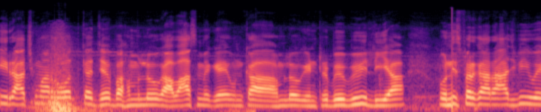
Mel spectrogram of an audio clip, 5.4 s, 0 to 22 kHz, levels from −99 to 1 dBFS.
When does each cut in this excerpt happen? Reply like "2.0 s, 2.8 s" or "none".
4.5 s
